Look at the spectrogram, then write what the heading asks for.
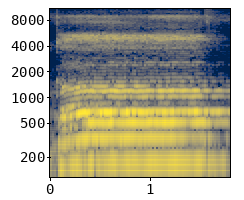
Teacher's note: Dibaca kafnya mad 6 harakat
